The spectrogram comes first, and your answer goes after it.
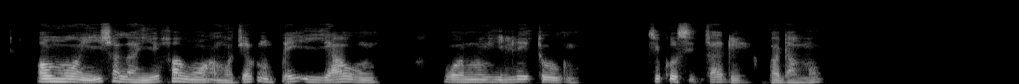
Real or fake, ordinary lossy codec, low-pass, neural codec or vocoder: fake; none; 7.2 kHz; codec, 44.1 kHz, 2.6 kbps, DAC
